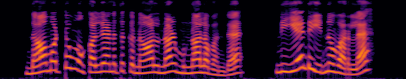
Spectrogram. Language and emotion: Tamil, angry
